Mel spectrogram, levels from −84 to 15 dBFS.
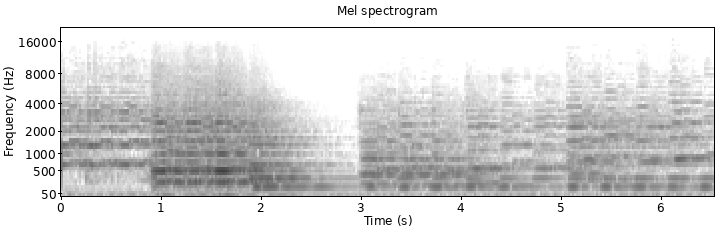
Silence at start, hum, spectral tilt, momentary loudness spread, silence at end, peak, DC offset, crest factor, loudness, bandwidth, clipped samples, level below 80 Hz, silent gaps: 0 s; none; -5.5 dB/octave; 18 LU; 0 s; -8 dBFS; under 0.1%; 20 dB; -28 LUFS; 14 kHz; under 0.1%; -62 dBFS; none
